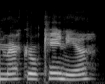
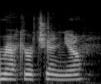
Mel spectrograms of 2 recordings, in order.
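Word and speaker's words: Macrauchenia: And then this is the new for 2018 Macrocania, or Macrochenia, whichever way you want to pronounce it.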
